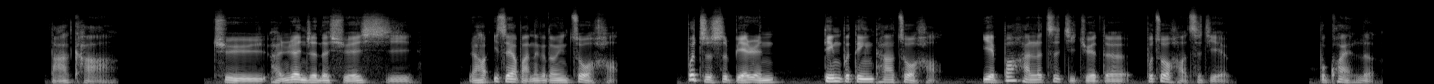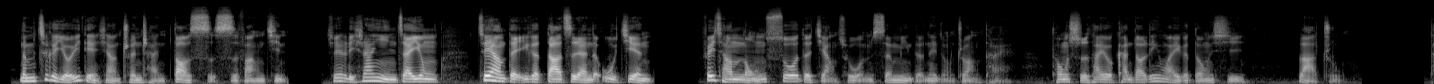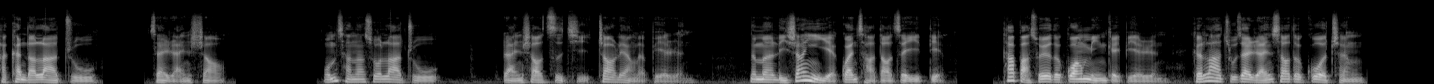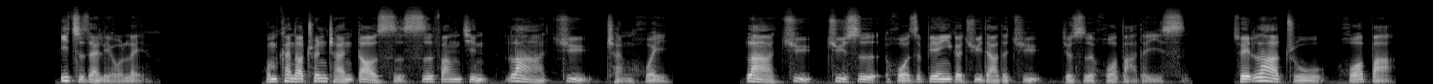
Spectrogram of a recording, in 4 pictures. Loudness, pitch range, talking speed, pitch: -21 LUFS, 80-120 Hz, 225 characters per minute, 100 Hz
